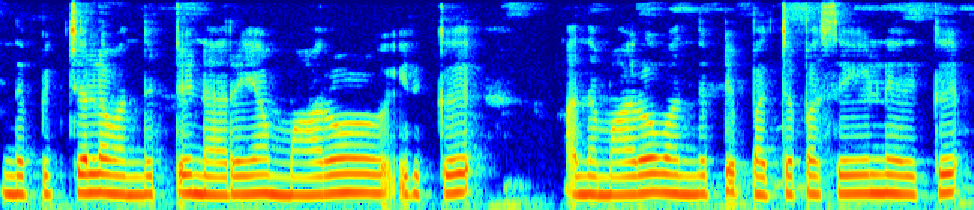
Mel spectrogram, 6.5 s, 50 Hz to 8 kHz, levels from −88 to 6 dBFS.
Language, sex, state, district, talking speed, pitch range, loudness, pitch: Tamil, female, Tamil Nadu, Nilgiris, 110 wpm, 210-220 Hz, -15 LUFS, 215 Hz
